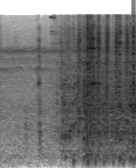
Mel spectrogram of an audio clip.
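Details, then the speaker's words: Snow blower small engine after a squirrel-chewed gas cap let water into the tank; tank, hoses and carburetor cleaned and new cap fitted: brief crank, then it catches and runs evenly with no stalling or surging. Running normally after repair. "That sounds a lot better, doesn't it? No more stalling, surging. I think we fixed it."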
